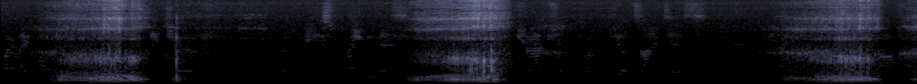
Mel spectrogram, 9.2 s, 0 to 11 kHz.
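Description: Three rough, rumbling breath sounds at regular intervals, about 16 a minute, with quiet room noise between them: snoring.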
